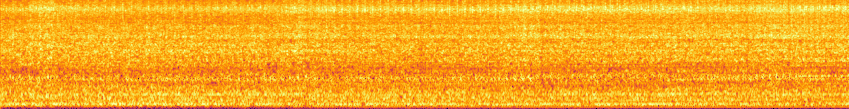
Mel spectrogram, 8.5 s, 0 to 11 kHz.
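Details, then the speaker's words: Liebherr PR731C dozer, about 12,000 hours, diesel at wide-open throttle after undercarriage work: steady, even high-speed roar with no knocks or surging, about 2150 rpm against the 2200 rpm rating, nearly hitting the injection pump stop. "I set it uh it wants 2200. I maybe got 2150 out of it."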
